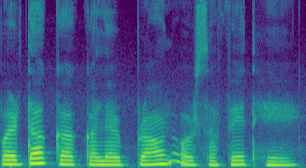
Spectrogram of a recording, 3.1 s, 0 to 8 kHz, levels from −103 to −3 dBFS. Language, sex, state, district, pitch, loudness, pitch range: Hindi, female, Arunachal Pradesh, Papum Pare, 185 Hz, -18 LUFS, 175-200 Hz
